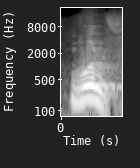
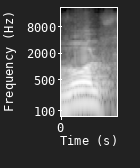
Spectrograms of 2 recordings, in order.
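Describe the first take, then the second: First: The vowel is an 'oo' sound. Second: The vowel is an 'oh' sound. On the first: The speaker calls it right. "वुल्फ होगा" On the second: The speaker calls it wrong. "इसका उच्चारण वोल्फ नहीं होगा"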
